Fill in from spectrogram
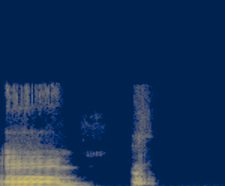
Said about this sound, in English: Was Melky barking? Yeah, he's old and grumpy, dude. He just barks at me now from the top of the stairs.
